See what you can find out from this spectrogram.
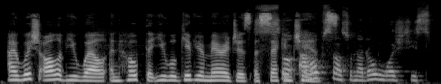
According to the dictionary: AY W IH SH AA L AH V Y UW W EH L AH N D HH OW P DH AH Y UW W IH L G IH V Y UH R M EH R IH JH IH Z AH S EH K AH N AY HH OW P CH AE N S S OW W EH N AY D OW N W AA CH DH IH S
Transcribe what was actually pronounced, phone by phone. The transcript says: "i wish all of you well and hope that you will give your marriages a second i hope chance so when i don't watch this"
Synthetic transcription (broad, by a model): AY W IH SH AA L AH V Y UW W EH L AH N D HH OW P DH AH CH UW W IH L G IH V Y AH R M EH R IH JH IH Z AH S EH K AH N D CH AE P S S OW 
